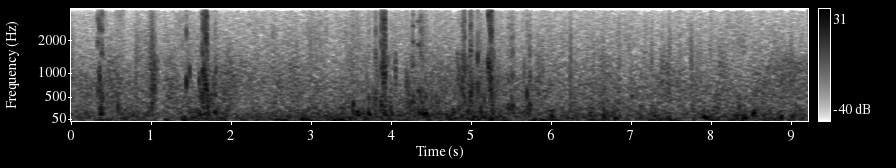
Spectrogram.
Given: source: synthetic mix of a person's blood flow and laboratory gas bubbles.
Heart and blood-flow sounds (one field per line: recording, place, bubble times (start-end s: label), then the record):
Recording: Doppler ultrasound of blood flow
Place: subclavian vein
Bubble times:
0.31-0.45 s: bubbles
0.55-0.67 s: bubbles
0.98-1.11 s: bubbles
1.42-1.52 s: bubbles
1.58-1.85 s: bubbles
3.48-4.10 s: bubbles
4.17-4.50 s: bubbles
4.53-4.68 s: bubbles
4.81-5.56 s: bubbles
5.62-5.90 s: bubbles
From the record:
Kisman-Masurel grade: 332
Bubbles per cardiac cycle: rolling drumbeat, 9 or more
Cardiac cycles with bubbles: 50 to 99%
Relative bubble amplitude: moderate (0.250 to 0.450)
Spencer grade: 3 (all of the cardiac periods contain showers or single bubble signals, but not dominating or overriding the cardiac motion signals)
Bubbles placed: anywhere in the cardiac cycle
